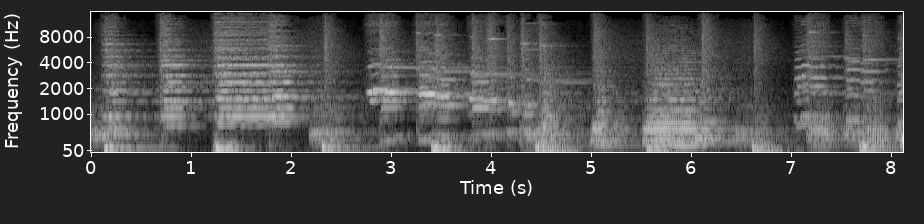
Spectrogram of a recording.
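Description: A vintage-style love song recording plays on its own, with bouncy, rhythmic orchestral chords, bright high melodic lines and a steady plucked bass pulse at a moderate volume.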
